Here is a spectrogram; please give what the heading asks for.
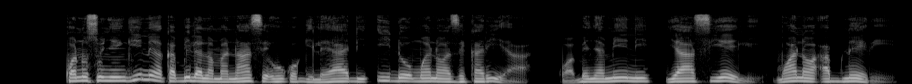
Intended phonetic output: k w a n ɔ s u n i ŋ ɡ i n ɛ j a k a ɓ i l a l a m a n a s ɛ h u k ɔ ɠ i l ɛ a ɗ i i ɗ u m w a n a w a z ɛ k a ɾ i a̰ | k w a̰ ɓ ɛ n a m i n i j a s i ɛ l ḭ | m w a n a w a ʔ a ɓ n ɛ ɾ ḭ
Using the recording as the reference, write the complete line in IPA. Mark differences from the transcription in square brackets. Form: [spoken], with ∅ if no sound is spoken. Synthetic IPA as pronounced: k w a n [u] s u [ɲ] i ŋ ɡ i n ɛ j a k a ɓ i l a l a m a n a s ɛ h u k ɔ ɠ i l ɛ a ɗ i i ɗ [ɔ] m w a n a w a z ɛ k a ɾ i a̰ | k w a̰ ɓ ɛ [ɲ] a m i n i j a s i ɛ l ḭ | m w a n a w a ʔ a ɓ n ɛ ɾ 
